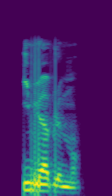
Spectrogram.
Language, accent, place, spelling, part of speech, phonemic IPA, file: French, France, Lyon, immuablement, adverb, /i.mɥa.blə.mɑ̃/, LL-Q150 (fra)-immuablement.wav
- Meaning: immutably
